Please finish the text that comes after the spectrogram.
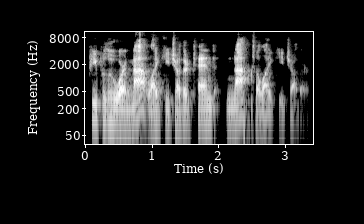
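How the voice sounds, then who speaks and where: A man from the northern United States, a guest on an interview podcast, explaining sales technique in an energetic and emphatic way, often asking "right?" and speeding up or slowing down for emphasis. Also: fairly low pitch, highs cut off. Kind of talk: interview, teaching.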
